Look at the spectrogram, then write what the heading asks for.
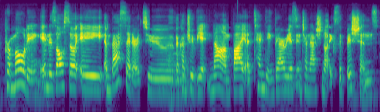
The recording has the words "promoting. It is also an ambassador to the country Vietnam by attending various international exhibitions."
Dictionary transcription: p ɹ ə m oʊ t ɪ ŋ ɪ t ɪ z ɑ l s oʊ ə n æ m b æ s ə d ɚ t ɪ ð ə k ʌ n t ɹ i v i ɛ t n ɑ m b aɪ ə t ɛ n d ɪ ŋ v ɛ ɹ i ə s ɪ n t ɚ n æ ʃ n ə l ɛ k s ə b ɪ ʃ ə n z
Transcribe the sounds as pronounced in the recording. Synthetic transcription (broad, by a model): p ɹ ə m oʊ t ɪ ŋ ɪ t ɪ z ɑ l s oʊ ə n æ m b æ s ə d ɚ t ɪ ð ə k ʌ n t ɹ i v i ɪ t n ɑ m b aɪ ə t ɛ n d ɪ ŋ v ɛ ɹ i ə s ɪ n t ɚ n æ ʃ n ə l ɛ k s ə b ɪ ʃ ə n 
